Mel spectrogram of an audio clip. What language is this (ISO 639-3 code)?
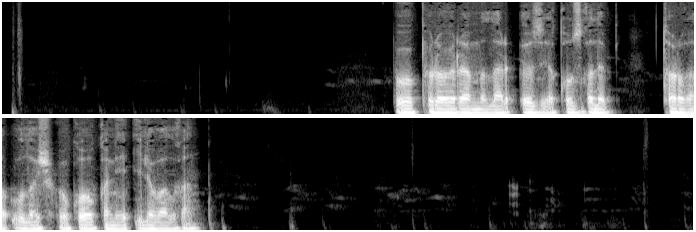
uig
